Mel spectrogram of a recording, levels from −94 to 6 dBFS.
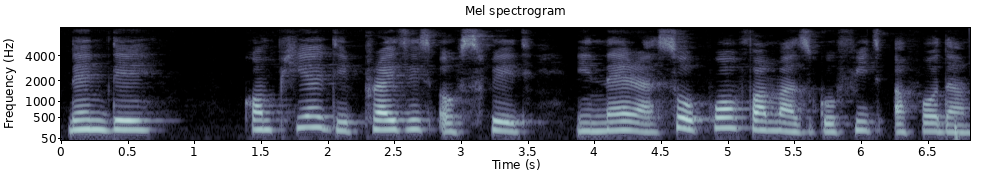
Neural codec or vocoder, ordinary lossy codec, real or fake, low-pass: none; none; real; none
